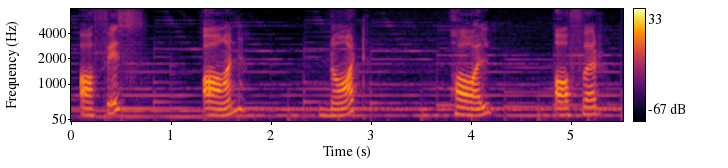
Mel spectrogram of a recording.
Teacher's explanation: यह ध्वनि आ तथा ओ के बीच की है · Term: अर्धचंद्राकार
